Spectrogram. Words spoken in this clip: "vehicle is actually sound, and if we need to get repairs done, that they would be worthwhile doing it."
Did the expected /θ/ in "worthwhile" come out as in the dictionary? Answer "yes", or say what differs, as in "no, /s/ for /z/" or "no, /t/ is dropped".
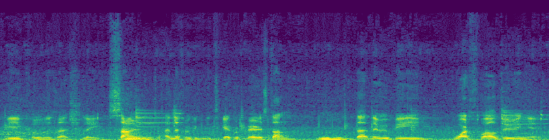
yes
